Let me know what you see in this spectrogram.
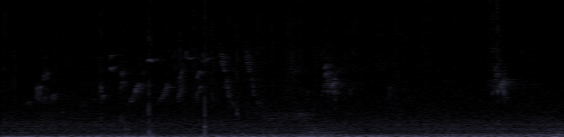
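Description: Faint birdsong: clusters of short, high chirps from small birds, over a steady low rumble.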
